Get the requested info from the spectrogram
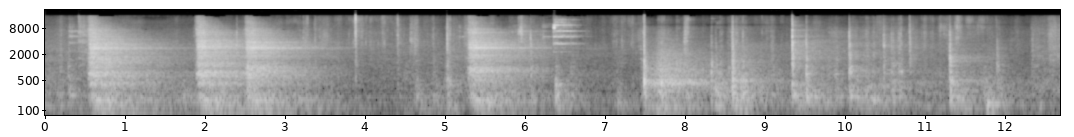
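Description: A series of heavy knocks at irregular intervals, a second or two apart, each ringing on and dying away slowly.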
